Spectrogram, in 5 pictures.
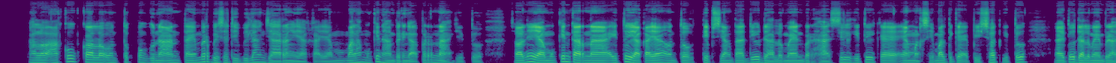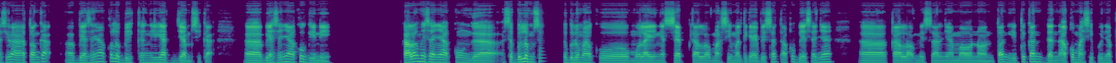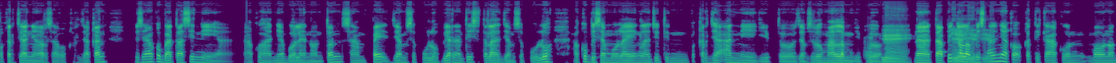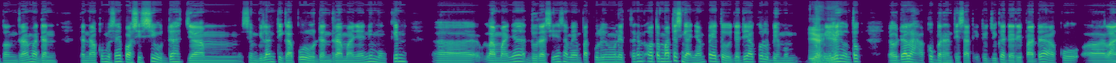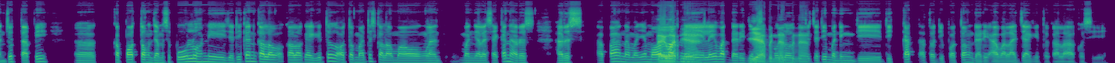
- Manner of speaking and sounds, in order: in English: "timer"; in English: "cut"
- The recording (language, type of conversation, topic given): Indonesian, podcast, Pernah nggak aplikasi bikin kamu malah nunda kerja?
